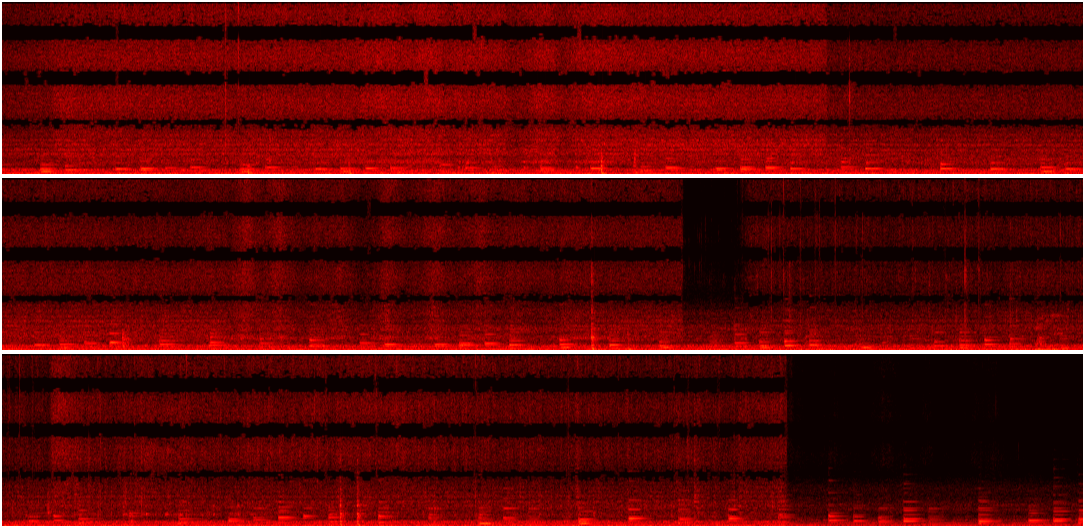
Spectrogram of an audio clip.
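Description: Light background music over the steady sizzle of sliced shiitake and wood ear mushrooms frying with soy sauce and sugar in a nonstick pan. The sizzle stops just before the end.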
